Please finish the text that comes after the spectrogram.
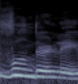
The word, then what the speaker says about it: Vanderley: va la certo e Vanderley Você já viu Vanderley escrito com W Com certeza né mas o som é de v não é um som de v v v Tá então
